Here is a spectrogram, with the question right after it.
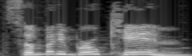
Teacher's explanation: Então, o stress vai ser no in.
